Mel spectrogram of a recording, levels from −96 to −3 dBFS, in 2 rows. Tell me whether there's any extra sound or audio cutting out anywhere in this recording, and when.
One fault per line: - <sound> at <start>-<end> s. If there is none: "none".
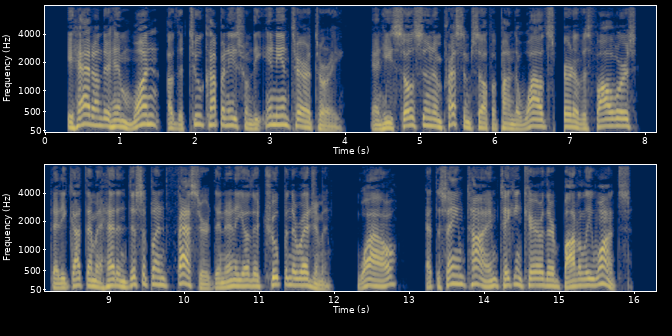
- dropout at 6.8-6.9 s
